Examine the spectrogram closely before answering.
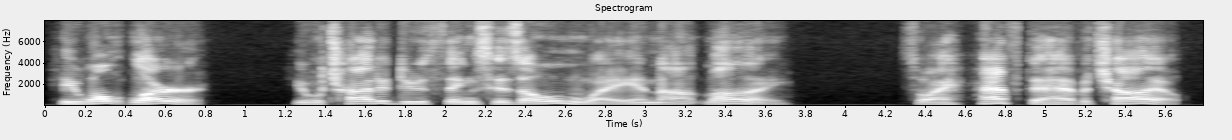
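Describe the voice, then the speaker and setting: Storybook role, man performing: kindly, eccentric old inventor, emphatic and brisk, higher-pitched, recorded dry. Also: no room sound, close to an everyday voice. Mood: earnest, confiding. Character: eccentric, eager old chocolate factory owner, kindly but brisk.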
